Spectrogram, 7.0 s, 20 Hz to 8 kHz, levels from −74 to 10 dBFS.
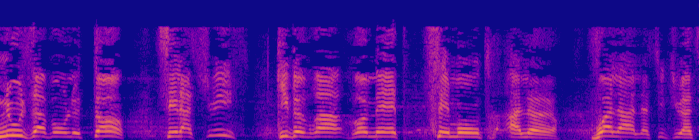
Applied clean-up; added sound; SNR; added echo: none; none; none; none.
